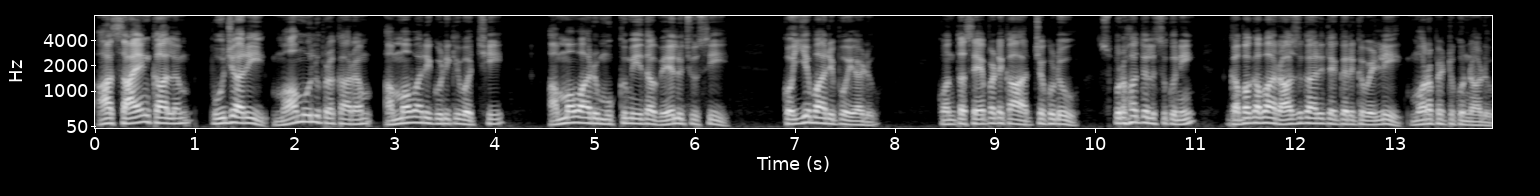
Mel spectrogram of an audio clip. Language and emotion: Telugu, neutral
